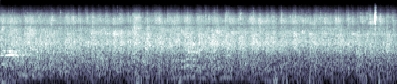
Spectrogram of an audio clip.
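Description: audience applauding

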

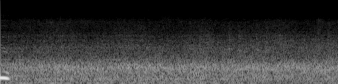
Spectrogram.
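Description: train passing

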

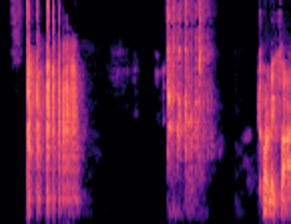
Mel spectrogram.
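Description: dice being rolled

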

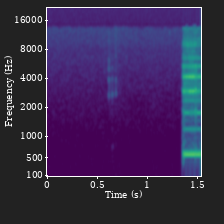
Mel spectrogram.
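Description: voicemail recording beep

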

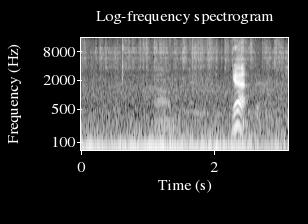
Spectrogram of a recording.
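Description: street traffic

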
